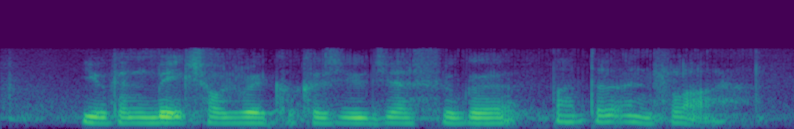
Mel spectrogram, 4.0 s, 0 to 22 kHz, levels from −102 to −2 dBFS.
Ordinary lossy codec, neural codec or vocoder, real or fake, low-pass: none; codec, 16 kHz in and 24 kHz out, 0.9 kbps, LongCat-Audio-Codec, fine tuned four codebook decoder; fake; 5.4 kHz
